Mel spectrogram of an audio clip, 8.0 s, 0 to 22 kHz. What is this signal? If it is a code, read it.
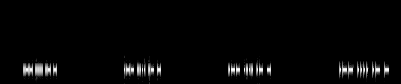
Morse code, heard as a keyed tone, about 53 wpm, 700 Hz. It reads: WHAT WHAT WHAT WHAT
